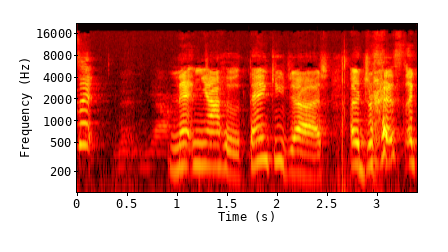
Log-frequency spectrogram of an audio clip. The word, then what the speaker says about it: Netanyahu: yawn oh oh my god how do you pronounce it Netanyahu thank you judge address a conference of foreign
